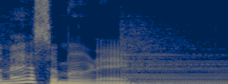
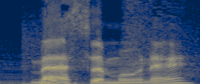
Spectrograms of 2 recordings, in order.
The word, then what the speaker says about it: Masamune: As we know now, it's pronounced the Masamune. Did you? What? That's how you say it in Japanese. Masamune?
